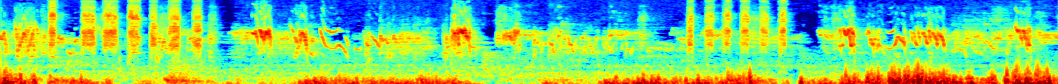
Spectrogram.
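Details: Happy budgerigar chirping: bursts of rapid dry clicking ticks alternate with squeaky, warbled chirps and short whistled slides, recurring throughout over a steady low rumbling background noise.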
